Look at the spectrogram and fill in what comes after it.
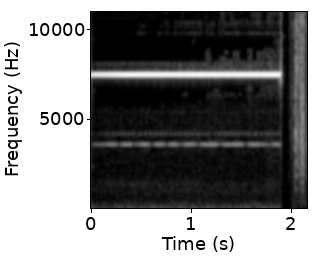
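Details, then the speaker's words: Simulated tinnitus: steady, piercing high-pitched ringing tone with a low rumble beneath, ending abruptly after about two seconds. "तो देखो, इसे tinnitus कहते हैं।"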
